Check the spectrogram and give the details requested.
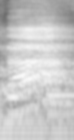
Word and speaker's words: the: তাহলে আমরা জানলাম এই যে কনসোনেন্ট দিয়ে যত শব্দ শুরু হবে তার পূর্বে যখন টি এইচ ই এই শব্দটা আমরা উচ্চারণ করব দা। কি উচ্চারণ করব? দা। আর যখন শব্দের শুরুতে ভাওয়েল থাকে তখন আমরা টি এইচ ই তখন করব উচ্চারণ করব দি। উচ্চারণ কি করব? দি।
